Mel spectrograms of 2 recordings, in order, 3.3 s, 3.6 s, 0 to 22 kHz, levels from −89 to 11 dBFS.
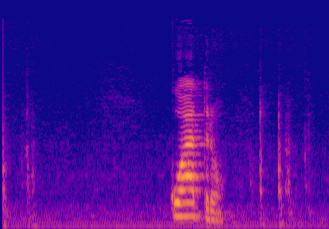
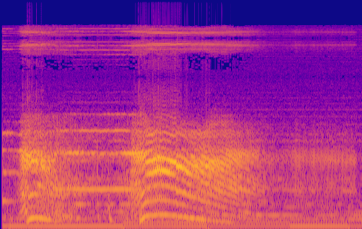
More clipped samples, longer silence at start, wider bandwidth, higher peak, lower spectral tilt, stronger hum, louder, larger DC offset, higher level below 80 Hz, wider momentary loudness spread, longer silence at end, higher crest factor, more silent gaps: second, under 0.1% vs 0.3%; about the same, 0.05 s vs 0 s; second, 8.6 kHz vs 14.5 kHz; about the same, -2 dBFS vs 0 dBFS; first, -6.5 dB/octave vs -4.5 dB/octave; second, none vs 60 Hz at -30 dBFS; second, -16 LUFS vs -9 LUFS; second, under 0.1% vs 0.5%; second, -52 dBFS vs -28 dBFS; first, 28 LU vs 18 LU; first, 0.5 s vs 0 s; first, 22 dB vs 10 dB; neither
